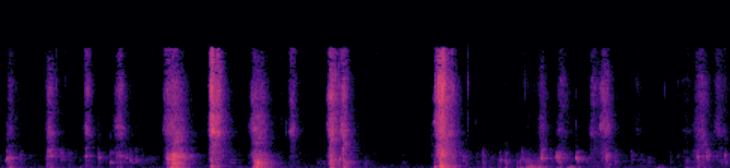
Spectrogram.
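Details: Pair of Border Terriers play-wrestling; irregular rasping snorts and short growling bursts, some sharp and loud, separated by brief pauses, in a small room.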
